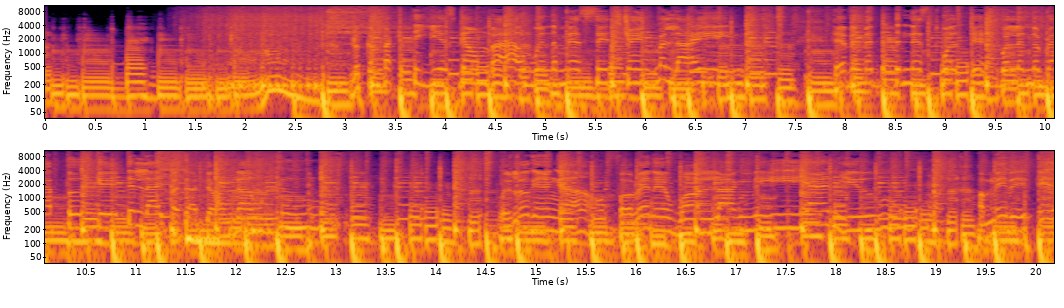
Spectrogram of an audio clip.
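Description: A funk rock track opens on a punchy, prominent bass line, with guitar and drums playing along steadily and loudly throughout, no vocals.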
